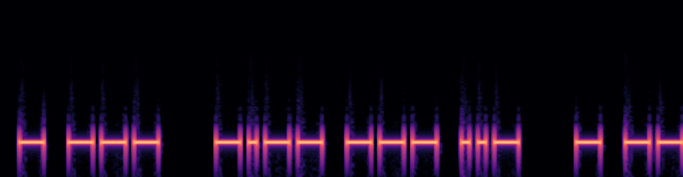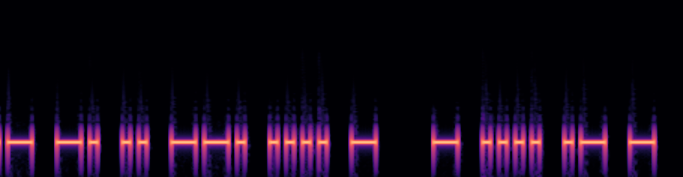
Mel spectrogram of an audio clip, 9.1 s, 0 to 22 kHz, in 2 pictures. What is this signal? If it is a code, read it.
Morse code, heard as a keyed tone, about 21 wpm, 700 Hz. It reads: TO YOU TONIGHT THAT
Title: Sentences from Top 1000 Words - Review Part 6 - 22wpm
